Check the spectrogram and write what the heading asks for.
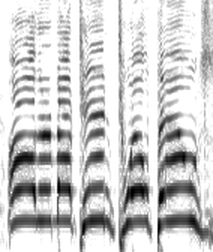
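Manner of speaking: put-on high, loud old sea captain voice; hammed-up salty skipper who can't hear; imitating the boat captain shouting back; weird old captain. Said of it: "He's like a weird old captain of a boat".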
